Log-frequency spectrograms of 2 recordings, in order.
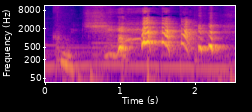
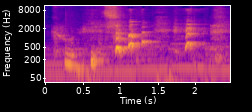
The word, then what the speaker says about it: cwtch: Kutch. Kutch.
